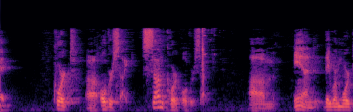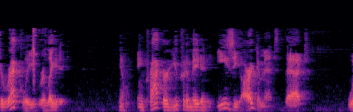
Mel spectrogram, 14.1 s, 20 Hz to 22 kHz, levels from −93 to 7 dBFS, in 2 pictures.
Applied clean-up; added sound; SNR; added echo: classical method log-MMSE.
